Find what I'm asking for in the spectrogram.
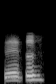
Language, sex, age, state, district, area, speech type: Dogri, male, 18-30, Jammu and Kashmir, Reasi, rural, conversation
